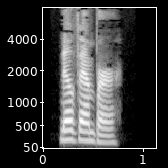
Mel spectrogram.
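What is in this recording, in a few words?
"November", American English; sounds-of-american-english; everyone-can-use-english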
